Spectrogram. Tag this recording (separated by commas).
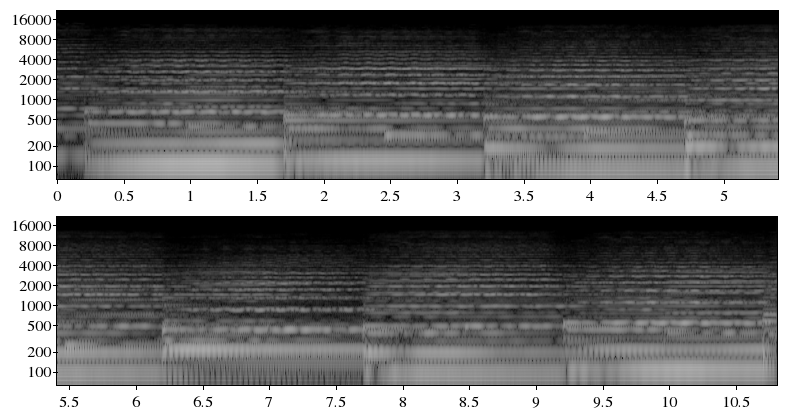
Cello, Music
